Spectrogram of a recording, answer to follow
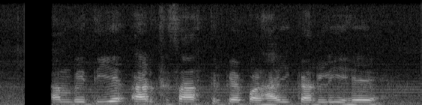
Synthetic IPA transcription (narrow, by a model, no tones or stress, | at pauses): əmbɪt̪ijeʔəɾt̪ʰsaːst̪ɾəkepəɽ̤aːikəɾliɦɛː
